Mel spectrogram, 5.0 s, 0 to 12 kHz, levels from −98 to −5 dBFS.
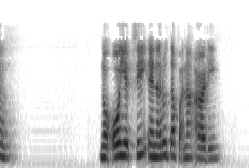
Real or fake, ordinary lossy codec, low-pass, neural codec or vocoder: fake; MP3, 32 kbps; 7.2 kHz; codec, 16 kHz, about 1 kbps, DyCAST, with the encoder's durations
